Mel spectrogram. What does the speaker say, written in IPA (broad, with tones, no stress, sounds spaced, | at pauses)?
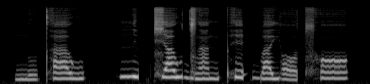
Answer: n̪ u˨˩ t̪ʰ a˦ w | n̪ i˦ p̚ t͡ɕ a˦ w d͡z ã˧ n pʰ e˦ ʔ b a˧ j ɔ˨˩ t͡sʰ ɔ˦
